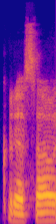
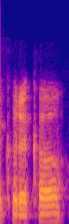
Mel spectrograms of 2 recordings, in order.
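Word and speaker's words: Curaçao: I can't pronounce that name. Curacao, yeah, Curacao.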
